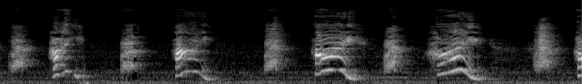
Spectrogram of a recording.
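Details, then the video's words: Talking pet parrot giving short, speech-like syllables, some dipping down in pitch, repeated roughly once a second in an uneven rhythm inside a quiet room. "PARROT TALKING VIDEO COMPILATION (2021) | Parrot Singing"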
